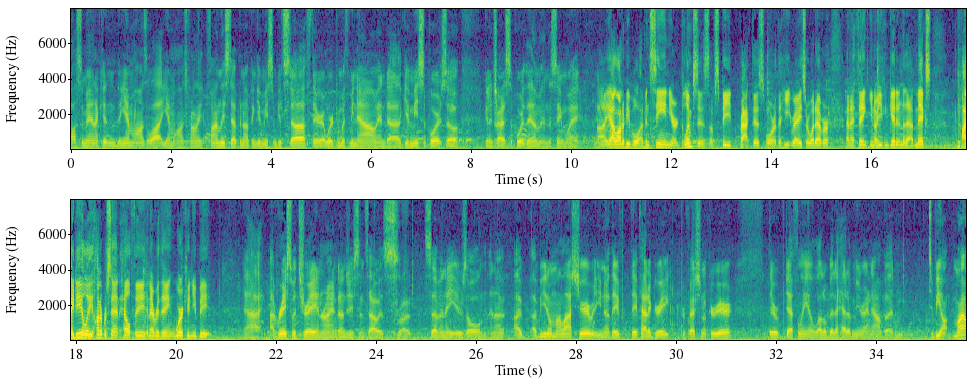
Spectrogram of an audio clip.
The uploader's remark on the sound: Post race interviews from Dodger stadium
